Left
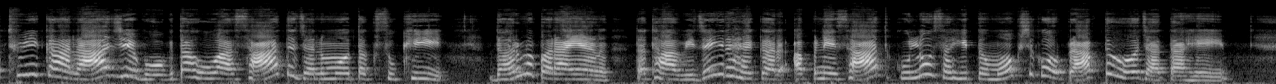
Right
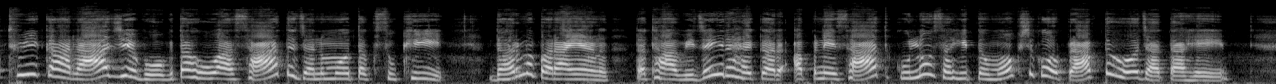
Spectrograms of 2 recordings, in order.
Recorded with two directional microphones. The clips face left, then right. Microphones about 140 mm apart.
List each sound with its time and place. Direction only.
0.1 s a woman's voice: 35° right (ahead or behind)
